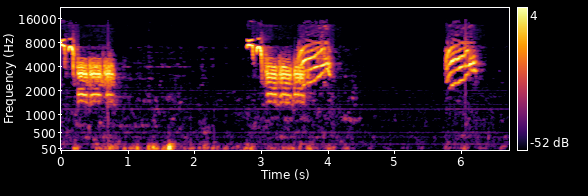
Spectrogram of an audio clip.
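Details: Chickadees in a backyard repeating phrases of high chips leading into harsh, buzzy, stacked 'dee' notes, one phrase ending in rising slurred notes, with a separate short rising buzzy call near the end; soft low rumbling between phrases.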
